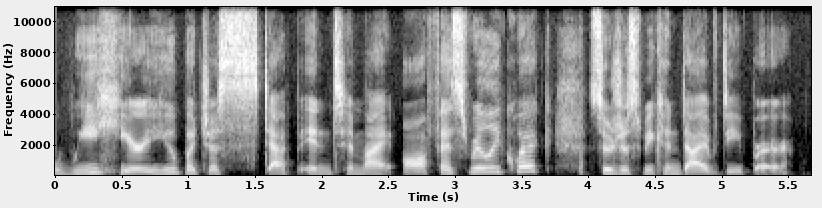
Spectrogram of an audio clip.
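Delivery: ordinary talk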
